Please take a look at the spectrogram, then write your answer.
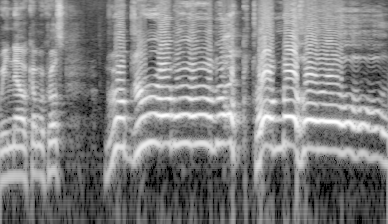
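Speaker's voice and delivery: put-on very high, very slow, booming old monster-movie announcer. Announcing the next boss to a fellow player, in a 1920s monster movie impression. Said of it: "my best nineteen twenties monster movie impression".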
